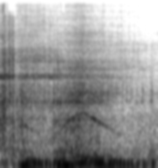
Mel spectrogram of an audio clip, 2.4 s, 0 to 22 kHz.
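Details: Bajaj BS4 motorcycle self-starter after repair, following a new starter and new carbon brushes that still cranked slow: brisk full-speed whir, quick thumps, engine fires and runs; normal start.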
